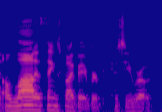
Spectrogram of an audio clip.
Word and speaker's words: Weber: Our last big piece is very appropriately a Weber. You pronounce this guy's name Carl Maria von Weber, not Carl Maria von Weber, which is what I would have said the first time that I saw it.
